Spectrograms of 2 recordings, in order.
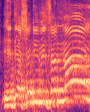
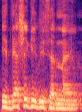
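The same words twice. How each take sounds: First: Very high, shouted indignant question; acted high-pitched protest; outraged shout. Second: Said in the usual way. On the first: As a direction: shout it as an outraged wife demanding justice. Wife's outburst, repeated louder.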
